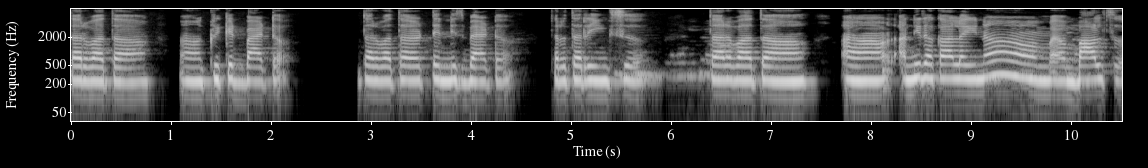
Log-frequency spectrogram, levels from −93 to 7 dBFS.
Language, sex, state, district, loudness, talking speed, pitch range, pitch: Telugu, female, Telangana, Karimnagar, -15 LUFS, 85 wpm, 235-255 Hz, 240 Hz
